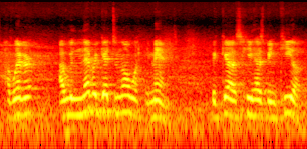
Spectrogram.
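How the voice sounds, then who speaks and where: A man playing an earnest exiled French aristocrat, telling his story in a formal, deliberate dramatic monologue. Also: fairly high pitch, muffled recording, natural voice. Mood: pensive, resentful. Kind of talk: scripted dramatic monologue of a classic novel. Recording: faint background noise, amateur recording.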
